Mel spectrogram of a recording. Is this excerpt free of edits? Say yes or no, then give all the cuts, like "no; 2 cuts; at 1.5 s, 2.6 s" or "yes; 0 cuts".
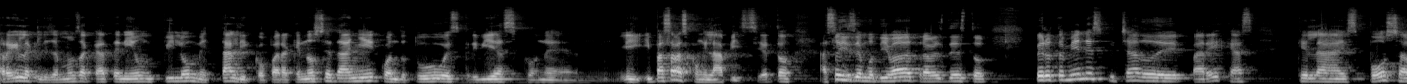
no; 1 cut; at 8.3 s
